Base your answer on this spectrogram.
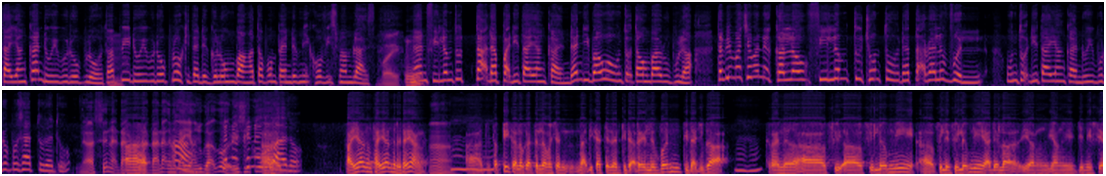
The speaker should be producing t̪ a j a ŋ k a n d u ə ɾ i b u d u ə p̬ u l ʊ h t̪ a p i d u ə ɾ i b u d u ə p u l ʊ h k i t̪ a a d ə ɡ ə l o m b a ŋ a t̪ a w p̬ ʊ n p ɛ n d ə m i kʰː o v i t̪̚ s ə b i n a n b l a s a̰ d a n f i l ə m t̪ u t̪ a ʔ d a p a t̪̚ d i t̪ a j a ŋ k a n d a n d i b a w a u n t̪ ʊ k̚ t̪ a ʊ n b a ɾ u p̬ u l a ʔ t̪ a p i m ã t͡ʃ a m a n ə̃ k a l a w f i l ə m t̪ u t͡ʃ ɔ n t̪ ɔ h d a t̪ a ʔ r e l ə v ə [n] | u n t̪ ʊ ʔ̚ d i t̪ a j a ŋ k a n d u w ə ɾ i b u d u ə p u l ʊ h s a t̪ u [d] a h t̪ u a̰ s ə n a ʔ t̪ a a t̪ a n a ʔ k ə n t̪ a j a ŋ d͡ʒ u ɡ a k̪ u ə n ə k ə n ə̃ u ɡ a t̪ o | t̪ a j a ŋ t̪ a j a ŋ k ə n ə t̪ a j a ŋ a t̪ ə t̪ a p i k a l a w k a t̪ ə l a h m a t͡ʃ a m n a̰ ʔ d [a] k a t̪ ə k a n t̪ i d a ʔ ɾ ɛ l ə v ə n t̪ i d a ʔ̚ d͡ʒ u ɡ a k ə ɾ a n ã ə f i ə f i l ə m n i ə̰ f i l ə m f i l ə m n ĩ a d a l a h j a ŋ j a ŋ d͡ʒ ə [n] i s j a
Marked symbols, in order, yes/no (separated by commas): yes, yes, no, yes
